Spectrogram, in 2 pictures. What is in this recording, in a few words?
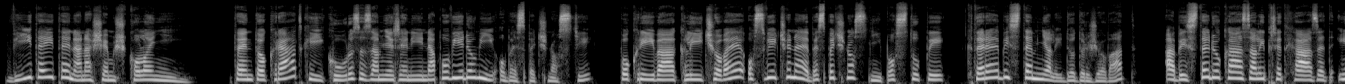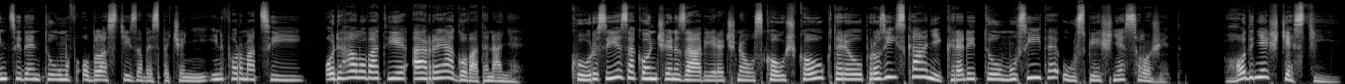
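cz elearning, Czech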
